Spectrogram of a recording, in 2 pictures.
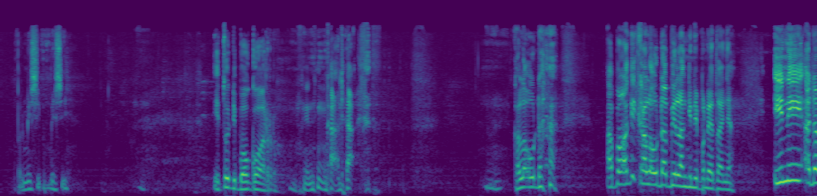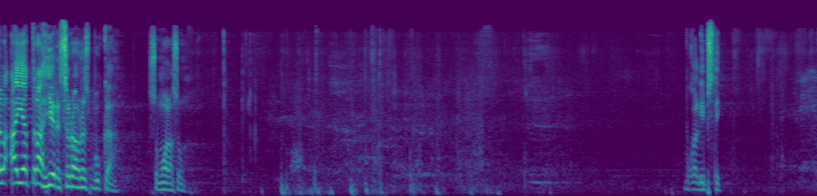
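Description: A man speaks with animation into a microphone, heard through loudspeakers in a large hall.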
